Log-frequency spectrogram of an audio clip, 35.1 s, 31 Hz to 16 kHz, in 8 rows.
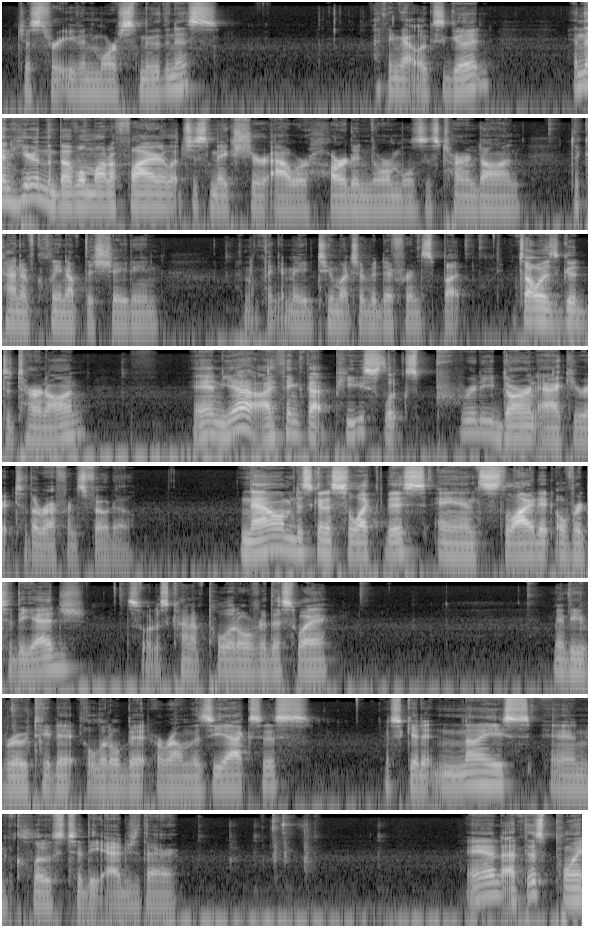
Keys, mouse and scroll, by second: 0.9 middle click, 4.7 click, 8.5 click, 9.8 middle click, 11.7 click, 12.2 click, 13.3 middle click, 14.3-14.8 scroll down 1, 14.8 middle click, 14.8 scroll down 1, 16.5-17.4 scroll up 2, 16.9 middle click, 22.8 click, 24.6 click, 26.2 r, 30.6 middle click, 32.2 middle click, 32.8 alt+a, 33.1 middle click, 34.1-34.9 scroll down 3, 34.9-35.1 scroll up 4.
